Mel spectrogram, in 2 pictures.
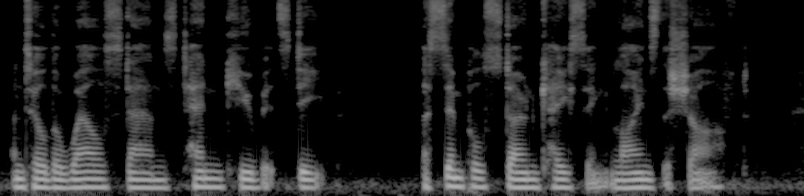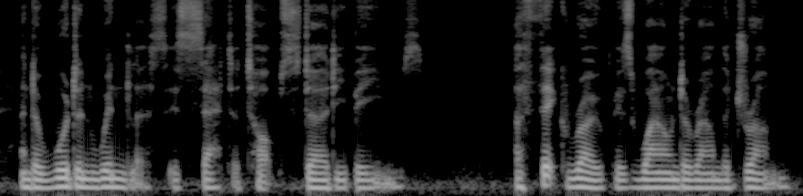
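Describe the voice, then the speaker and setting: Speaking to the listener as "you," a man with a low-sitting voice tells a calm, softly spoken history story for bedtime. His delivery stays even, and there's no room sound at all.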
